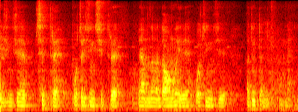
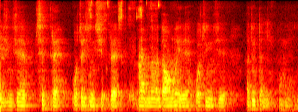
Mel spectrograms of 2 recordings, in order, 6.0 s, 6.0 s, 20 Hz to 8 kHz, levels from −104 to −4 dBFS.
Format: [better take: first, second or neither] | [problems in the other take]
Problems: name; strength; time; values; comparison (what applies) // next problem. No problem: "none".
first | noise reduction (neural mask model Resemble Enhance denoiser)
